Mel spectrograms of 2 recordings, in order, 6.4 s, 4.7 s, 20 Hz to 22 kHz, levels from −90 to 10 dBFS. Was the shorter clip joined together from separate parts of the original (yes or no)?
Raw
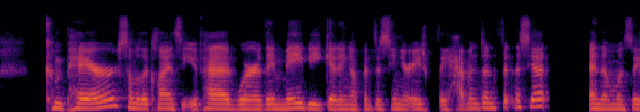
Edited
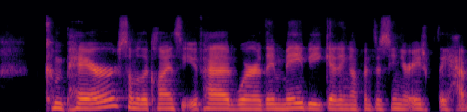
no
